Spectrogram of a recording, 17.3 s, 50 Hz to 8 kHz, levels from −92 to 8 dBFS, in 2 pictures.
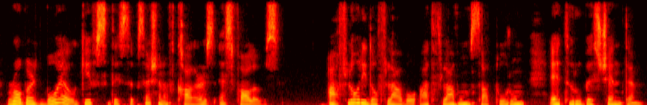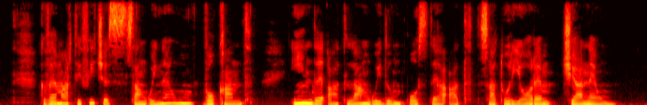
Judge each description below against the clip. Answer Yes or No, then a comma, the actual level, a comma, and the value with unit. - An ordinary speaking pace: No, slow, 95 wpm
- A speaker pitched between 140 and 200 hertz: Yes, medium, 185 Hz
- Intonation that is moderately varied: Yes, average, 3.2 semitones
